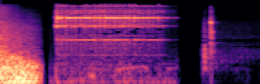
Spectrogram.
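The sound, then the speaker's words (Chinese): A telephone rings with an incoming call: one sustained, bright bell-like ring of about a second, following a brief noisy burst and ending with a short click, with no talk over it. “正想着呢，又一个陌生来电”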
